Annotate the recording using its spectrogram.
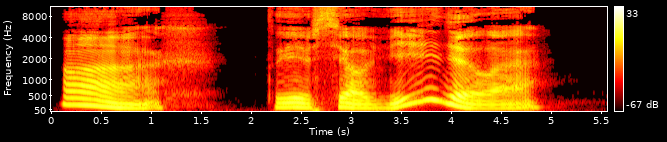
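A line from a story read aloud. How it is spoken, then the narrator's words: Spluttering hiss. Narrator (Russian): Прошипел он, брызгая слюной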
